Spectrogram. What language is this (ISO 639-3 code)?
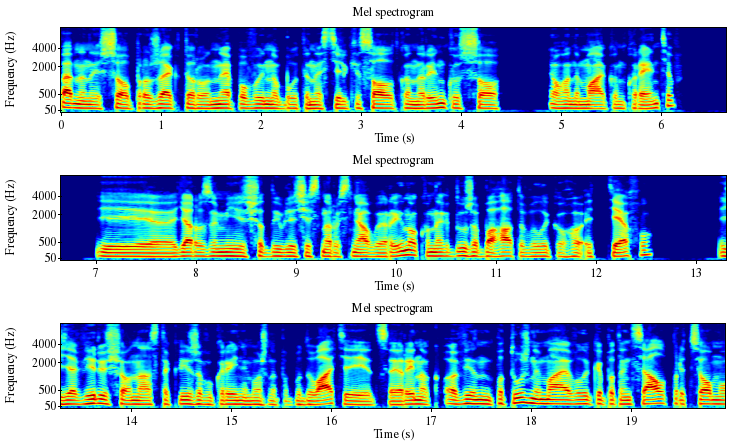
ukr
